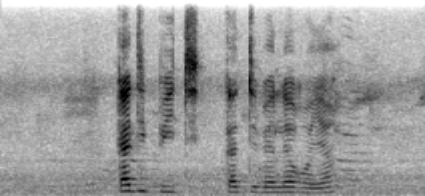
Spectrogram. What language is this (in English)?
Northern Sotho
